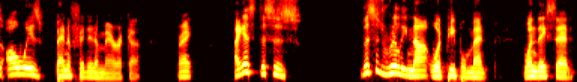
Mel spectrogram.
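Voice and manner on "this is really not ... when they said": ordinary delivery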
